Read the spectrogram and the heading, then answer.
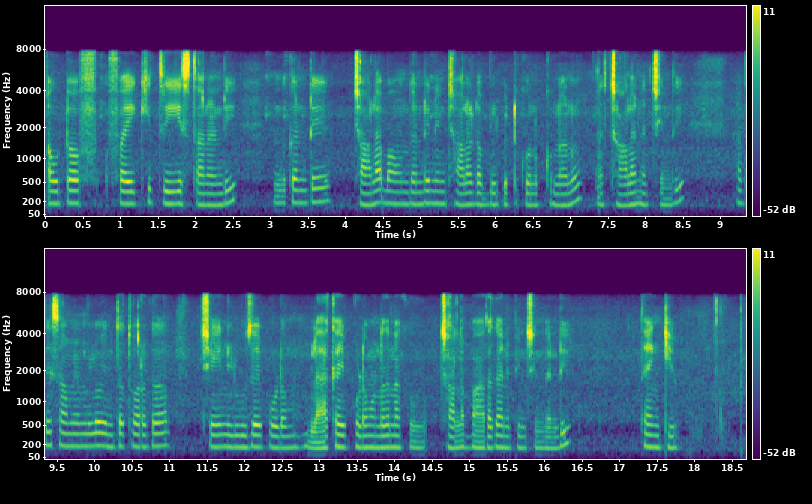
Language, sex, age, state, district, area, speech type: Telugu, female, 45-60, Andhra Pradesh, West Godavari, rural, spontaneous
